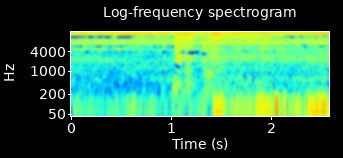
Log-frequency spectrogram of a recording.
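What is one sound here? A fishing rod swishes through the air as a line is cast.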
